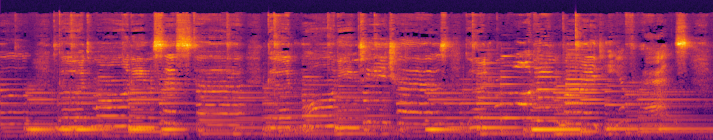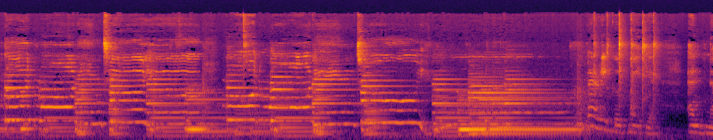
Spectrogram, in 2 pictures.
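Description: Digital piano playing a simple children's song with chords and melody, and a woman singing along at times.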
